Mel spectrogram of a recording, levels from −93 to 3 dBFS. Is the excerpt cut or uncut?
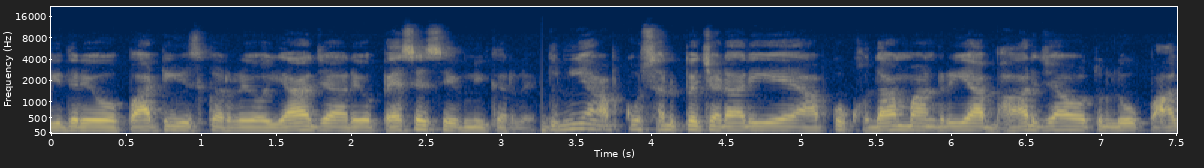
cut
